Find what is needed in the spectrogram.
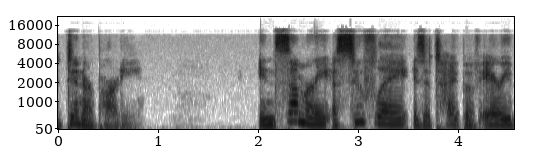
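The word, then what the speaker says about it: soufflé: sufle is a noun it is pronounced as sule a sule is a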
